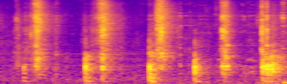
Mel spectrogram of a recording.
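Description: A knife chops green onion into large pieces and finely slices Cheongyang chili peppers on a cutting board for a soybean paste soup. Five or six crisp, close knocks come in an uneven rhythm, with no voices.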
